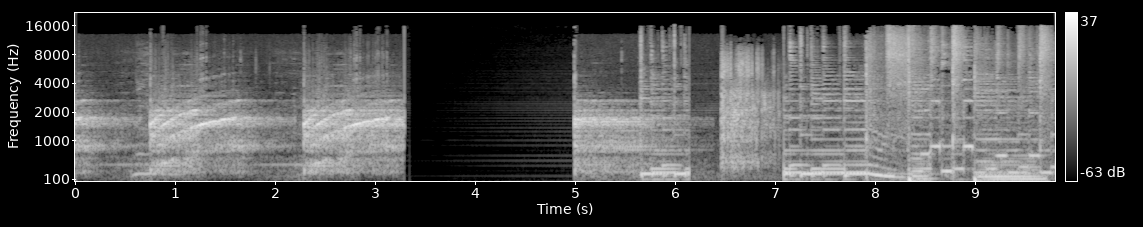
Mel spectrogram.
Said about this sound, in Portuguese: Marquinhos, bote aí a sirene. A sirene.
